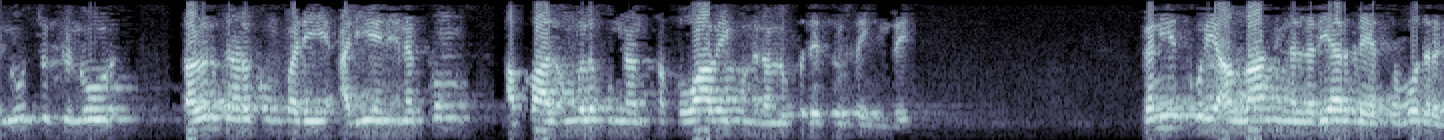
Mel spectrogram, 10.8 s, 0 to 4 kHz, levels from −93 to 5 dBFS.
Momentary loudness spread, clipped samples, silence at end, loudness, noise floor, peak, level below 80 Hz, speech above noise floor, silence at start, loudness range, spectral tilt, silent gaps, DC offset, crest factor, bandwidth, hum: 13 LU; 1%; 0 s; -11 LUFS; -60 dBFS; 0 dBFS; -50 dBFS; 49 dB; 0 s; 7 LU; -8.5 dB/octave; none; under 0.1%; 12 dB; 4 kHz; none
